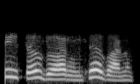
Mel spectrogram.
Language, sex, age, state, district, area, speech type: Nepali, female, 30-45, West Bengal, Jalpaiguri, rural, conversation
